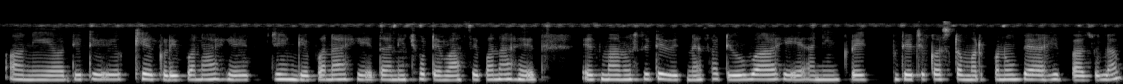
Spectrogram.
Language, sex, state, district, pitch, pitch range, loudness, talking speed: Marathi, female, Maharashtra, Dhule, 225 Hz, 215-230 Hz, -18 LUFS, 155 wpm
